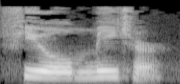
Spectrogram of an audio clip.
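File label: "fuel meter", English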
